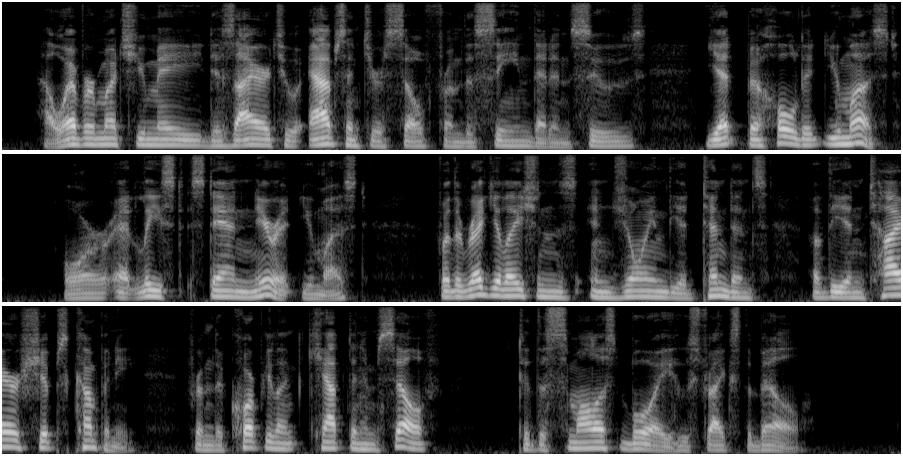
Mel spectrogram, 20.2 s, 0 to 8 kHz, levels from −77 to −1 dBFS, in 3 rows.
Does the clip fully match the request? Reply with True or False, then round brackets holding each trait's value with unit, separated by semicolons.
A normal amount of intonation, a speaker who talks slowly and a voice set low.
False (4.8 semitones; 150 wpm; 110 Hz)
